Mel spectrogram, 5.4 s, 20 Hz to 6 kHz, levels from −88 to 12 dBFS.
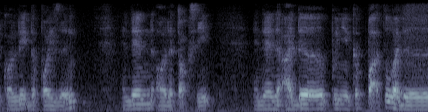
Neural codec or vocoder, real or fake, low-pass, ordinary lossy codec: none; real; 5.4 kHz; none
